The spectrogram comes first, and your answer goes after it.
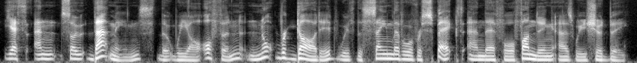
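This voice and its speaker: A man playing an eager, flustered history professor in a fiction podcast interview, stammering and repeating words excitedly. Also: mid-range voice, a little slow, few pauses, no echo, clean studio sound, lightly acted. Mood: defensive, excited. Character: eager, flustered male history professor of a far-future age. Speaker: interviewed academic expert.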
